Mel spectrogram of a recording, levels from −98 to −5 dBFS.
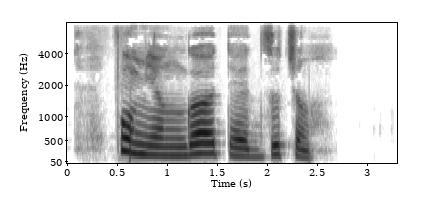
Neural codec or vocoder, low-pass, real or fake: none; 7.2 kHz; real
